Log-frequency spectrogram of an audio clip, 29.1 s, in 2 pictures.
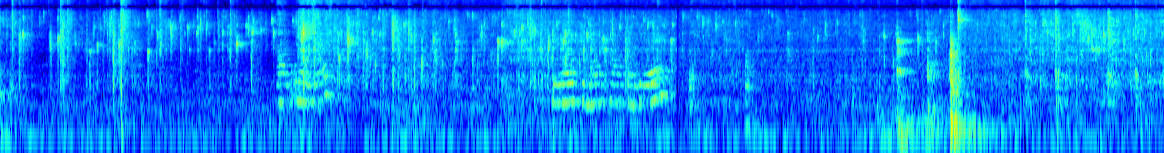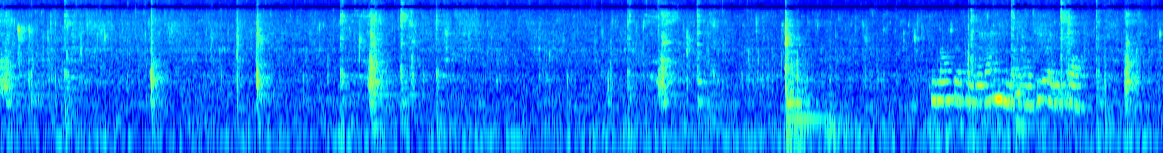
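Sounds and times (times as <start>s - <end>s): onions sizzling in hot oil: 0.0s - 29.0s
metal spatula scraping pan: 11.2s - 15.8s, 22.1s - 23.7s, 26.2s - 29.0s.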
